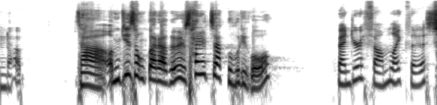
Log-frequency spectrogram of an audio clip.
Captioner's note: speaking in foreign language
